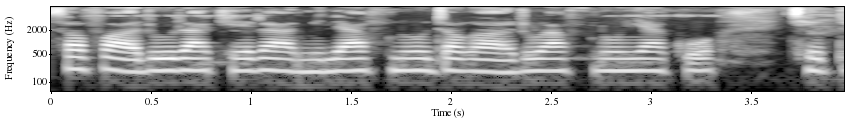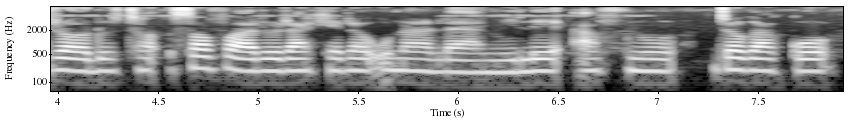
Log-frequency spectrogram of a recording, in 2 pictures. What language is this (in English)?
Nepali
